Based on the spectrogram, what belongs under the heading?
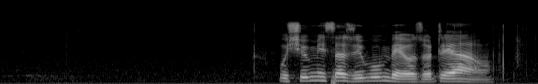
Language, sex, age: Venda, male, 23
